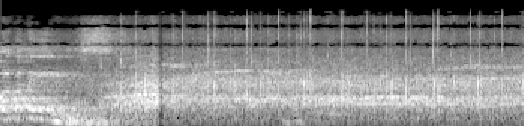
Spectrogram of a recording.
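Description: A large theatre audience applauding steadily as the speakers walk on stage. The tail of the walk-on music fades out in the first half second.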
